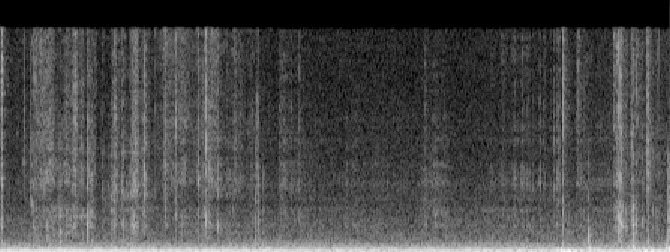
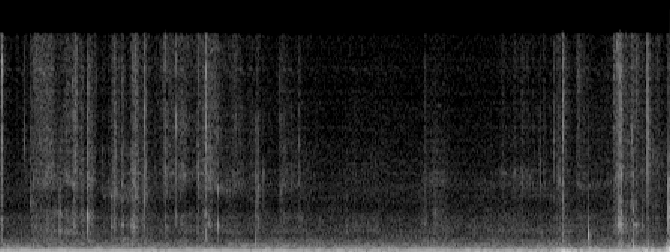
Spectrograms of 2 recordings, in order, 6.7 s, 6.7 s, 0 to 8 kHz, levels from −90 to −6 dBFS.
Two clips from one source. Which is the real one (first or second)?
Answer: first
